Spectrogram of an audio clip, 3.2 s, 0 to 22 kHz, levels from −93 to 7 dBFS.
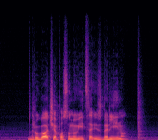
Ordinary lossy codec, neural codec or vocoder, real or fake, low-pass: none; autoencoder, 48 kHz, 32 numbers a frame, DAC-VAE, trained on Japanese speech; fake; 19.8 kHz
